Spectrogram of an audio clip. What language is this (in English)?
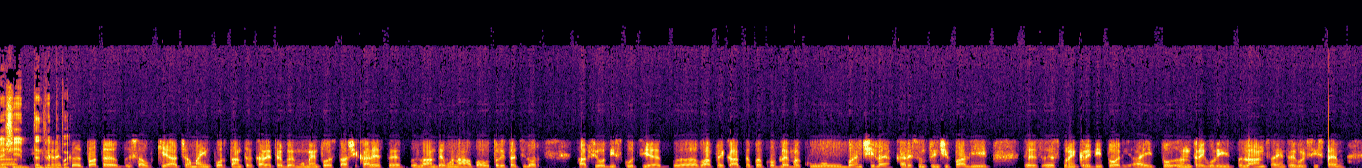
Romanian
